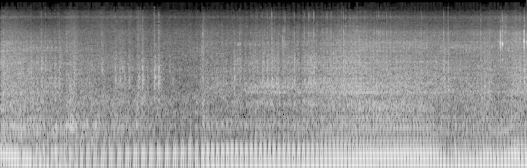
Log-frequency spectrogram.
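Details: Motorcycle riding on a road in Norway: over the low engine drone a loose uneven rattle about three times a second from the windshield, because a windshield mounting screw was lost.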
